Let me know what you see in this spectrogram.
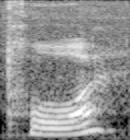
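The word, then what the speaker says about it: på: we use a lot is po p and it's spelled p and the a with the surf ccle on top I'll put it in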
